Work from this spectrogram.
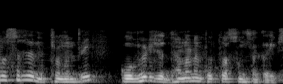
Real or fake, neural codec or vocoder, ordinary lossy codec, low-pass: fake; codec, 44.1 kHz, 3.4 kbps, Pupu-Codec; none; 5.4 kHz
